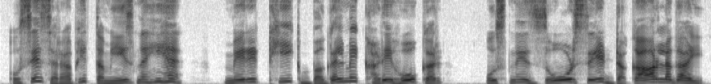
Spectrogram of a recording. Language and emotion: Hindi, disgusted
